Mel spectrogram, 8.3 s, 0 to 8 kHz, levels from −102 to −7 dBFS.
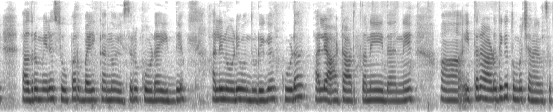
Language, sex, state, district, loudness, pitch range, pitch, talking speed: Kannada, female, Karnataka, Gulbarga, -34 LUFS, 220-240 Hz, 235 Hz, 165 wpm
